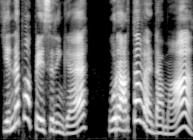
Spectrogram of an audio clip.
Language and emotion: Tamil, angry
